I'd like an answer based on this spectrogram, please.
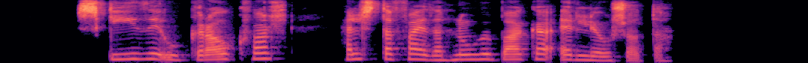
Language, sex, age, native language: Icelandic, female, 20-29, Icelandic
